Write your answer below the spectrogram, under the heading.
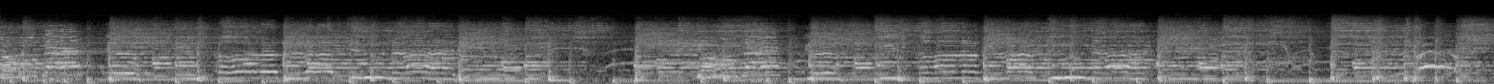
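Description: Live rock band playing, with guitar, and a male lead singer singing into a handheld microphone; the music dips briefly about six seconds in.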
